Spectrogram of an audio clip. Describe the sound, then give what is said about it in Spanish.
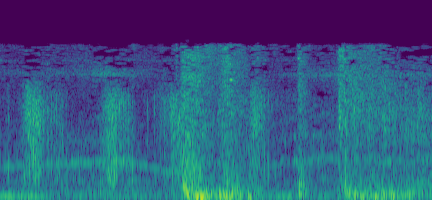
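A tank gun fires in a street battle during an invasion, giving deep, heavy booms over a steady droning background with faint chirping tones. “El disparo del tanque rompe la monotonía de la marcha.”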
